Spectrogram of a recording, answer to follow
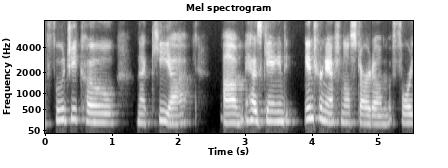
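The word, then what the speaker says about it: Fujiko Nakaya: And for the past 50 years, the Japanese artist Fujiko Nakija, I'm sorry, I'm pronouncing her name wrong, Fujiko Nakiya, has gained international stardom for these fabulous ephemeral sculptures made with fog.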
